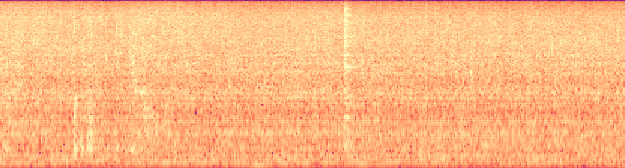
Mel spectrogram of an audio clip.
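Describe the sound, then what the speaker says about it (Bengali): Ginger and garlic stir-fried in a pan for a spicy chicken jhaal fry, a steady soft sizzle with faint scraping and one small clink, no talking. "আদা রসুনগুলো দেওয়ার পরে ভালো করে একটু নাড়াচাড়া করে কষিয়ে নিতে হবে"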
